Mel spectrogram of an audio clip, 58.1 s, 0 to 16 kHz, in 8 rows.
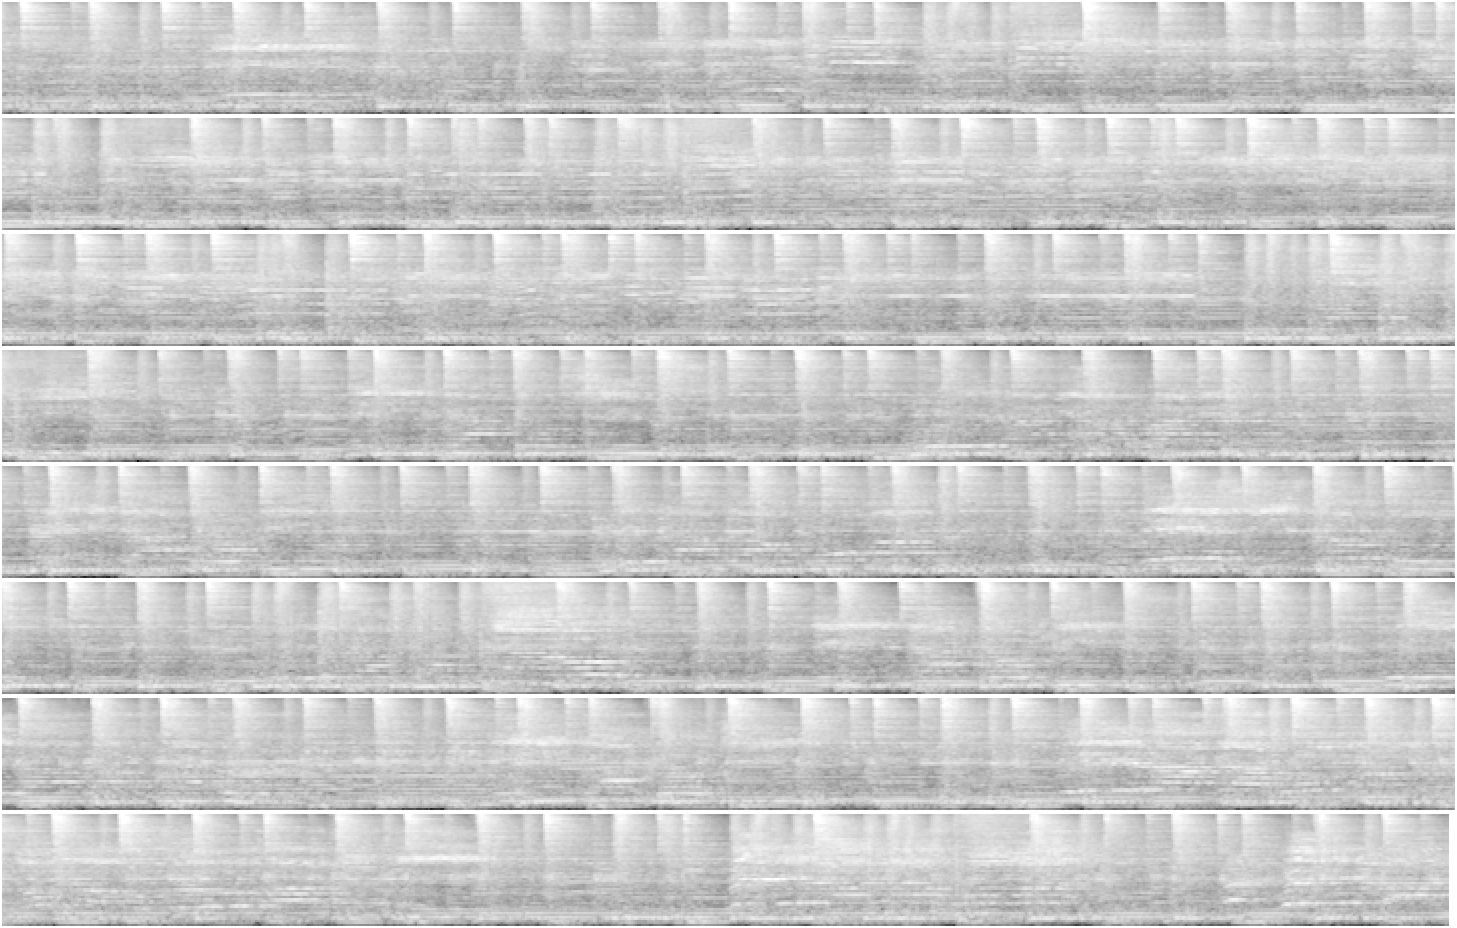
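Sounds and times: drum kit: 0.0 - 58.0
electric guitar: 0.0 - 58.0
upright bass: 0.0 - 58.0.

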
